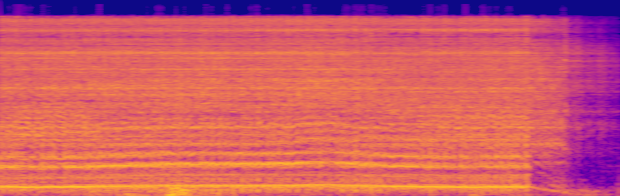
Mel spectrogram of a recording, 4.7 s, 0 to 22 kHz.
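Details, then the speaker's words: Hobao Hyper 7 TQ nitro RC engine, first start after 12 years stored in a loft: high, even buzzing run at steady speed with no stumbles, then cuts off cleanly; started easily, sounds healthy. "Well, that didn't take too much to get it going, did it, eh? Wow. Sounds pretty healthy as well."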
